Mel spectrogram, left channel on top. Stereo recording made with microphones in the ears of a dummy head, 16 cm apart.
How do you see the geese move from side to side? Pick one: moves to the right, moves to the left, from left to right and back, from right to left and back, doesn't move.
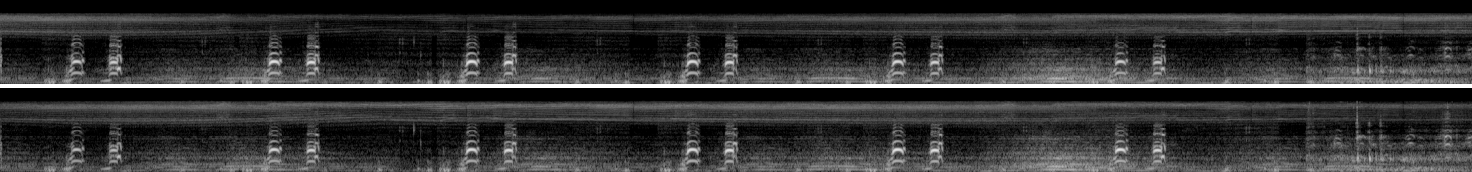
moves to the right.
